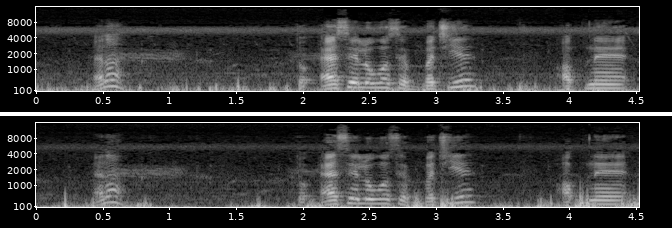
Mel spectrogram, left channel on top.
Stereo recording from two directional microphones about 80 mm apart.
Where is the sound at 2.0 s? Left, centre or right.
Left.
